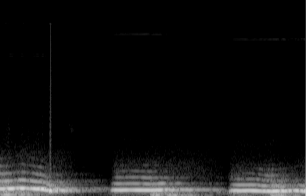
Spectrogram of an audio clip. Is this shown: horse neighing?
no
